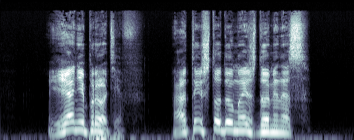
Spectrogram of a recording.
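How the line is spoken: Wry grunt. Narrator (Russian): Хмыкнул

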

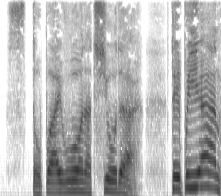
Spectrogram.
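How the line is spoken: Agitated shout. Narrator (Russian): крикнул красневший и бледневший попеременно Ганя

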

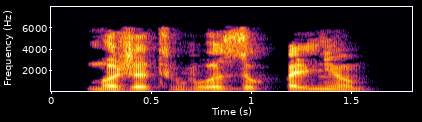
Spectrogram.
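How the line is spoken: Timid suggestion. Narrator (Russian): Робко предложил Ларев

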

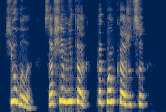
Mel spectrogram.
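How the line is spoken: Squeak. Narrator (Russian): пискнул Кумар

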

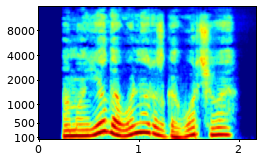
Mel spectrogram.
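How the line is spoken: Timid. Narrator (Russian): как-то робко поделилась Лера

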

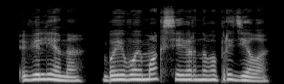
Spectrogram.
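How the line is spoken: Hoarse from the cold. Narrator (Russian): хрипло после мороза отозвалась она

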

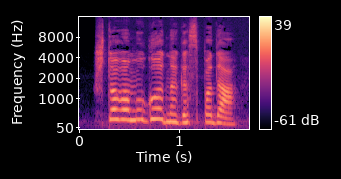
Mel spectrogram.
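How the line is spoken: Shout. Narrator (Russian): крикнула Эльвира

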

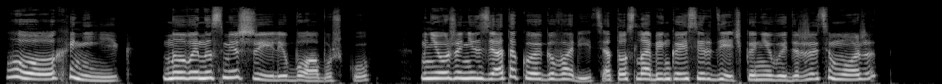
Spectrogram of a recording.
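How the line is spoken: Cooing through laughter. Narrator (Russian): курлыкала сквозь смех

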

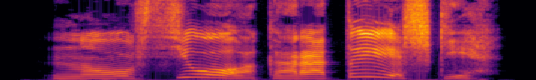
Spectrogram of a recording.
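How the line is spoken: Echoing growl. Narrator (Russian): прорычал, и его голос эхом прокатился по всей башне

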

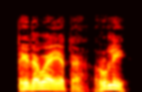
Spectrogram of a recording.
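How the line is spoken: Grumbled. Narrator (Russian): буркнул

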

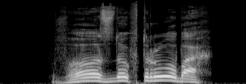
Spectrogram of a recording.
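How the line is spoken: Loud declamation. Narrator (Russian): громко продекламировал Говард

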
